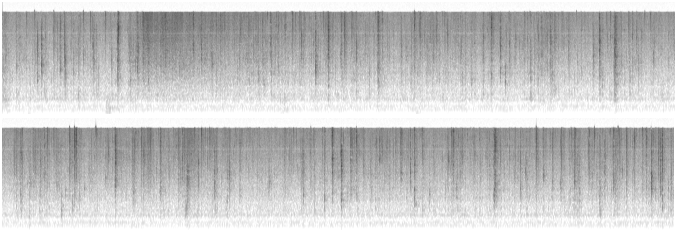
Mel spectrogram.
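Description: Three eggs frying in a skillet: a steady sizzle with frequent small crackles and pops of spitting fat.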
